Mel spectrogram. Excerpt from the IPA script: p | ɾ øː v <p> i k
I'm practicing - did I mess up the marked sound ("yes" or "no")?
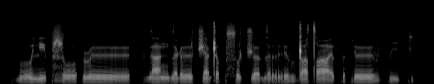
no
